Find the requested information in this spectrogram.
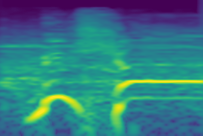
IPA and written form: ˈmiːʃə (Miesha)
